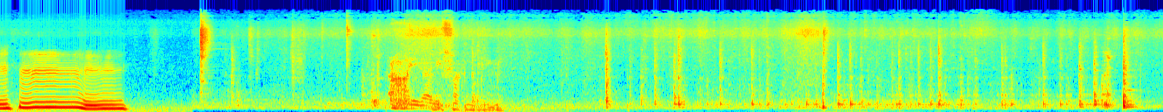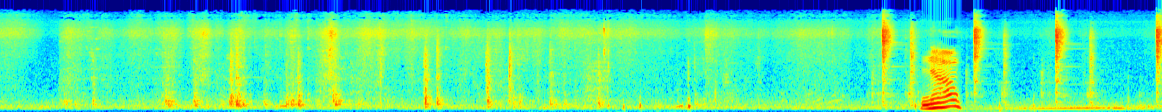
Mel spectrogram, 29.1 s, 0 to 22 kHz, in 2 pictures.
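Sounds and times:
faint gas hiss: 0:00.0 - 0:02.5, 0:04.6 - 0:11.4
heater clicks and clunks: 0:02.2 - 0:03.2, 0:05.4 - 0:14.3, 0:25.4 - 0:28.4.

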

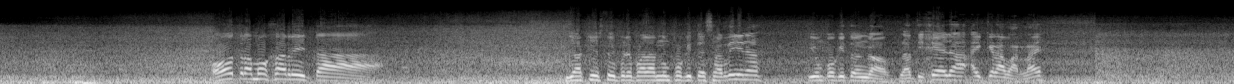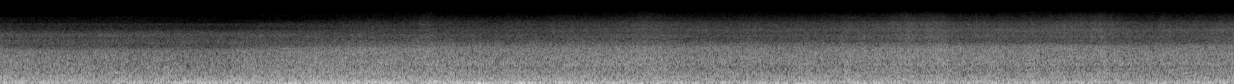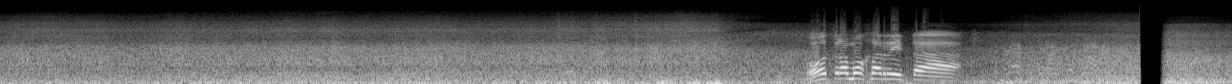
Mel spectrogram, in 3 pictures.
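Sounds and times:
wind buffeting microphone: 0:00.0 - 0:02.6, 0:10.4 - 0:32.8
sea surf breaking: 0:00.0 - 0:37.0.

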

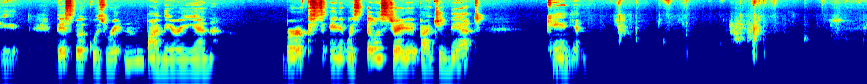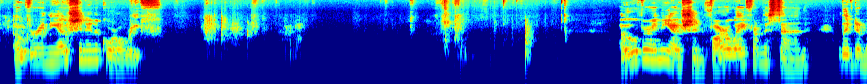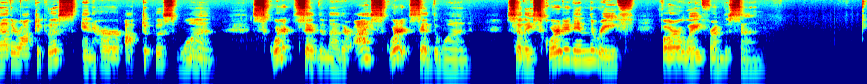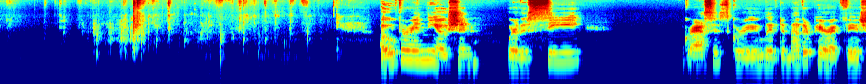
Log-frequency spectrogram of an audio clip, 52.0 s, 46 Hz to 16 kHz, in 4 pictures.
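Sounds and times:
book pages rustling: 0:09.2 - 0:13.3, 0:16.0 - 0:17.7, 0:18.7 - 0:21.3, 0:38.5 - 0:44.0.

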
